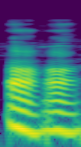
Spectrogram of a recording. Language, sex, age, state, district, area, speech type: Malayalam, male, 60+, Kerala, Kozhikode, urban, spontaneous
